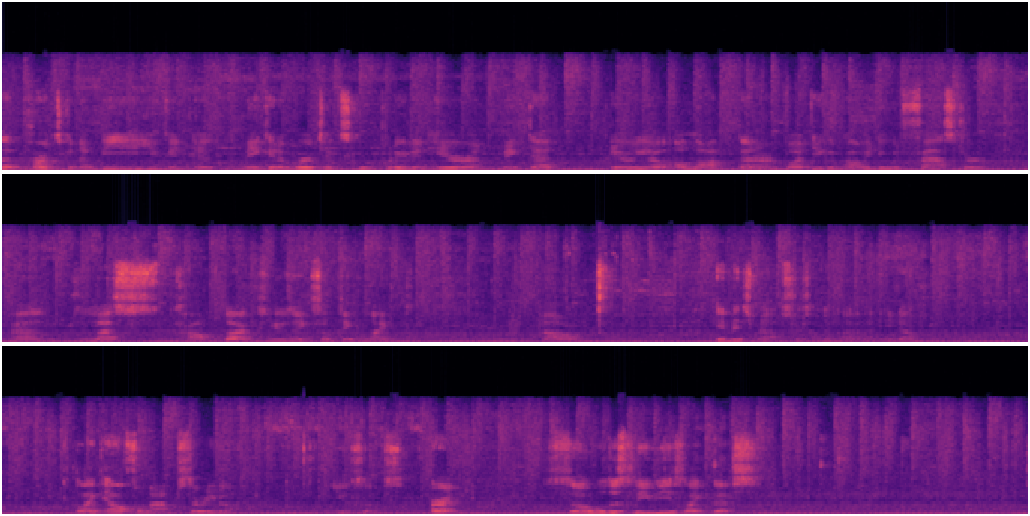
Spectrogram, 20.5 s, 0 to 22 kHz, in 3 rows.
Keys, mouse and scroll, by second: 7.5 middle click, 18.5 click, 19.7 middle click.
